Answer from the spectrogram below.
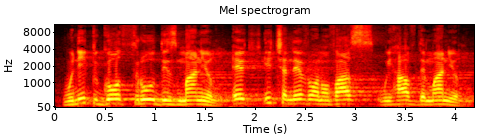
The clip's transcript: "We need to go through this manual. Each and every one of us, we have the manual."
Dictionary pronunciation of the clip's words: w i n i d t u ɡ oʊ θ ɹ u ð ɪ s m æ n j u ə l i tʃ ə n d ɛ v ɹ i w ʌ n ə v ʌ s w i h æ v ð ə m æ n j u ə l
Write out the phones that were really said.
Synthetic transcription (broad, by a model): w i n i d t u ɡ oʊ θ ɹ u ð ɪ s m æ n j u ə l i tʃ ə n d ɛ v ɹ i w ʌ n ə v ʌ s w i h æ v ð ə m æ n j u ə l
